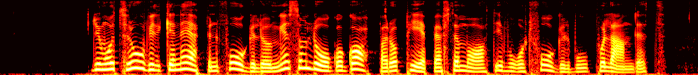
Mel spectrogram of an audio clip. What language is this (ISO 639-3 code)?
swe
